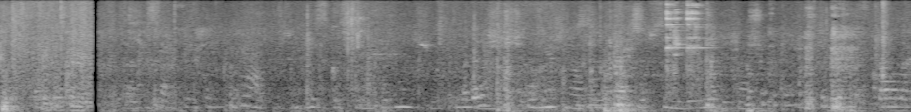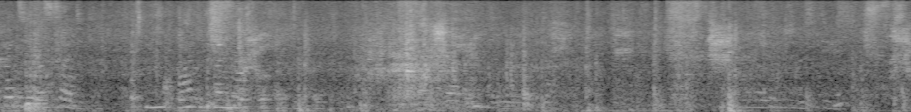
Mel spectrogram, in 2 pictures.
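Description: Young women talk with animation nearby.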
